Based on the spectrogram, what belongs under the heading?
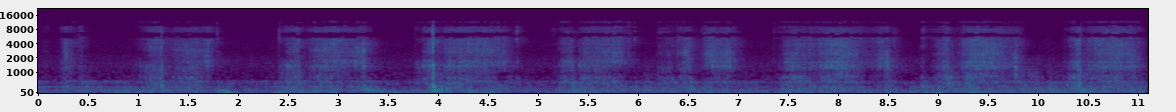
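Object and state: Kinetic sand scraped with a metal tool.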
